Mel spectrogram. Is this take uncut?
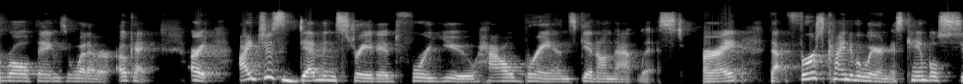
yes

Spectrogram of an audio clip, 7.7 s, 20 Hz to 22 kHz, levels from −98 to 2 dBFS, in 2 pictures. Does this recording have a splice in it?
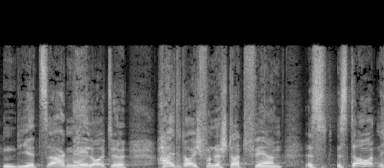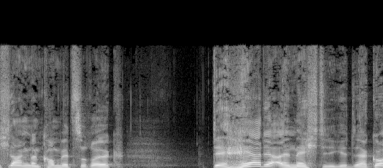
yes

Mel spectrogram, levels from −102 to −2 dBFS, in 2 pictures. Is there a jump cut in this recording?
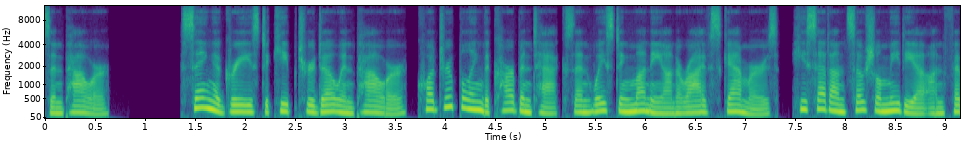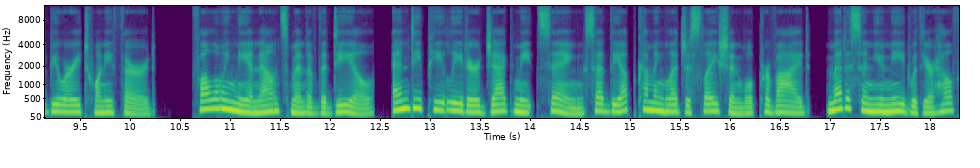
yes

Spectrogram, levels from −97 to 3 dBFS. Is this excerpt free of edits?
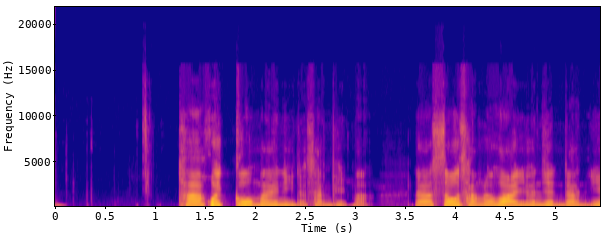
no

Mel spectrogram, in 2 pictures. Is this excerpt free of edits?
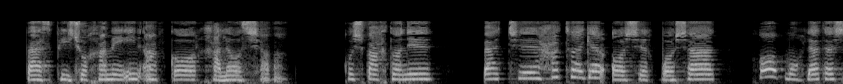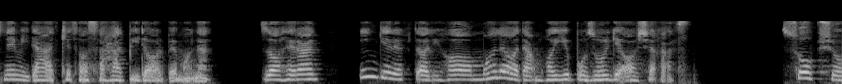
yes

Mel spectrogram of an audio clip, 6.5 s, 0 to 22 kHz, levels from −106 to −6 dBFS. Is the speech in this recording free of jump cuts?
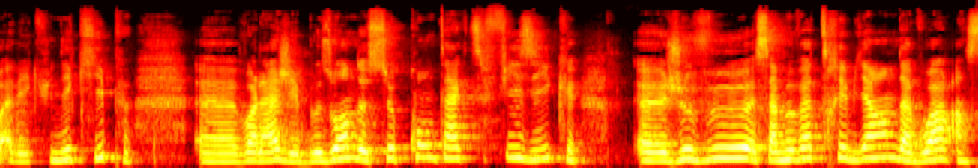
yes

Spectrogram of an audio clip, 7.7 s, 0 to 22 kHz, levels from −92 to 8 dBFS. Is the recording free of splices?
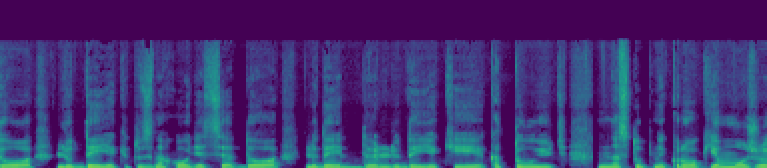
no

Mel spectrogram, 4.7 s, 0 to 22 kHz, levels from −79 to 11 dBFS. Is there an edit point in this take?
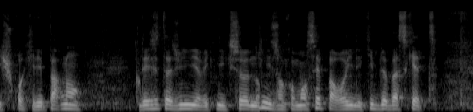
yes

